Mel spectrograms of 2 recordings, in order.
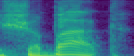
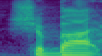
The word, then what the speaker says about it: Shabbat: a saric would be Shabbat Shabbat right with the accent on the last syllable but there spelling it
